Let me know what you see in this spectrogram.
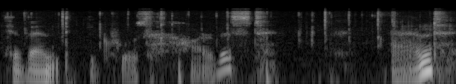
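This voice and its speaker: The voice is quiet and moves at a very slow pace. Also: man. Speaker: gaming streamer teaching modding. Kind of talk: live-streamed coding tutorial. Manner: talking quietly.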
